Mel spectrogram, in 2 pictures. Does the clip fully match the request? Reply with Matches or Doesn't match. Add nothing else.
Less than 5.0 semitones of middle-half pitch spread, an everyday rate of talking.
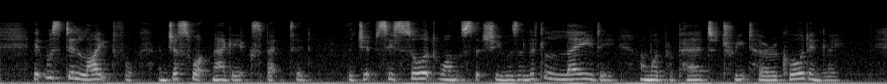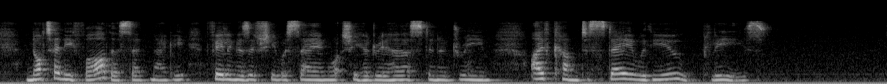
Matches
